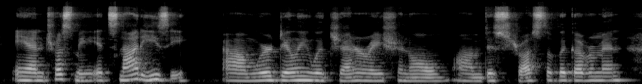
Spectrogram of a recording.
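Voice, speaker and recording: In a Spanish accent, a woman with a fairly low pitch speaks at a moderate pace in a monotone, flat intonation on a very clean recording with a silent background. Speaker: political candidate. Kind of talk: panel interview answer. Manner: halting, frequent fillers.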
